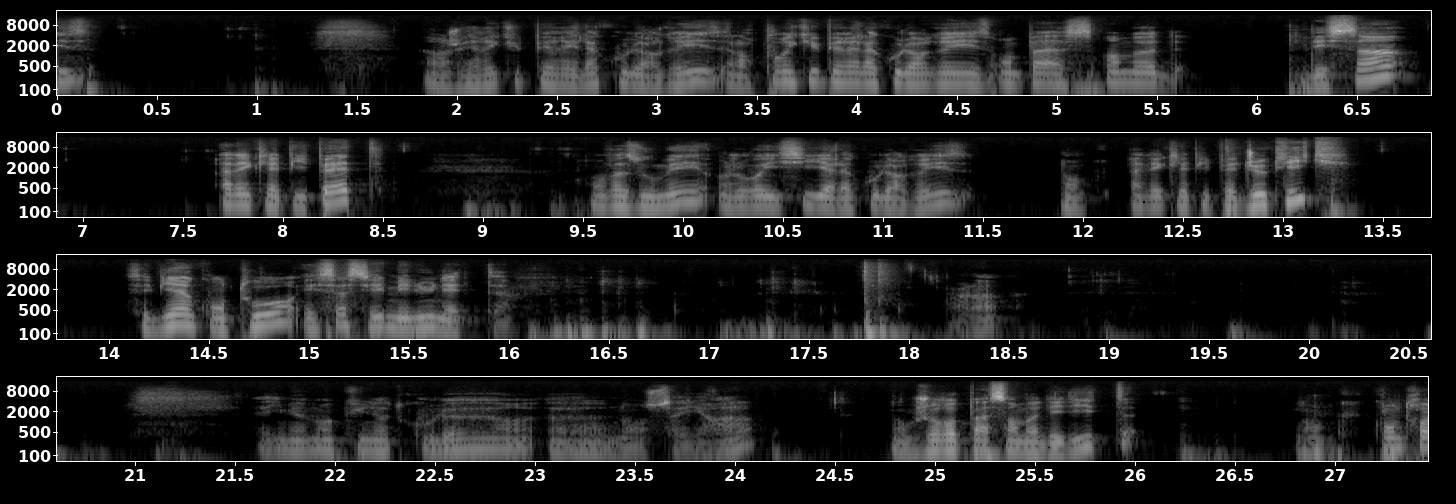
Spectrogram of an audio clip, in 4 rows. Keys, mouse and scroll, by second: 0.0 shift+click, 0.8 shift+click, 5.2 ctrl+Tab, 7.5 click, 8.5 middle click, 9.1 shift+middle click, 9.4-9.9 shift+scroll up 2, 9.9 scroll up 1, 13.0 click, 14.7 click, 16.1-17.3 typing, 17.8 Return, 18.9-19.7 scroll down 2, 19.7 shift+click, 20.8 shift+click, 21.4 shift+middle click, 22.1 shift+click, 25.3 ctrl+Tab.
